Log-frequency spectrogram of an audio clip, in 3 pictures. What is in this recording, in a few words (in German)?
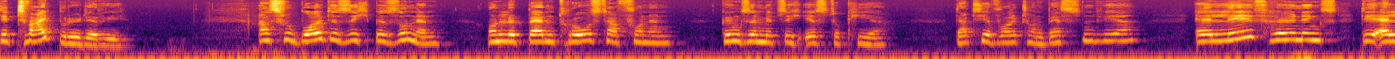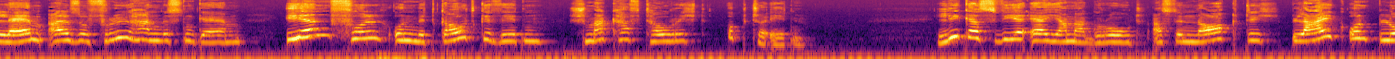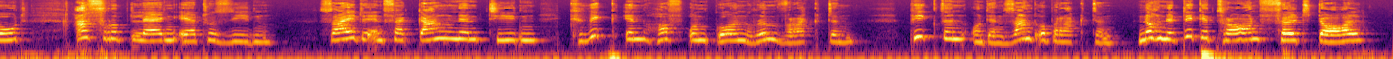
Dialekte Schwerin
